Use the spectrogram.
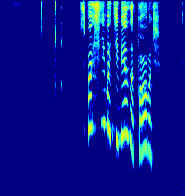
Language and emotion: Russian, positive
